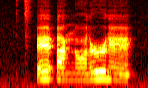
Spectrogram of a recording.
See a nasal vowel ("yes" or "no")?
yes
